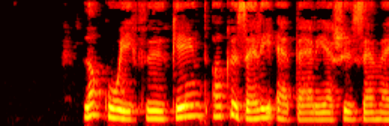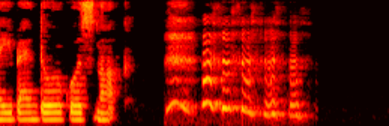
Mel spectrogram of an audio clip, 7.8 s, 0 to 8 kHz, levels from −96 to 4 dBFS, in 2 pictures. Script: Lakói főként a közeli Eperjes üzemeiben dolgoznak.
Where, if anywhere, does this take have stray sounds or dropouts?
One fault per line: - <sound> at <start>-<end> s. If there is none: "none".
- laugh at 5.5-7.1 s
